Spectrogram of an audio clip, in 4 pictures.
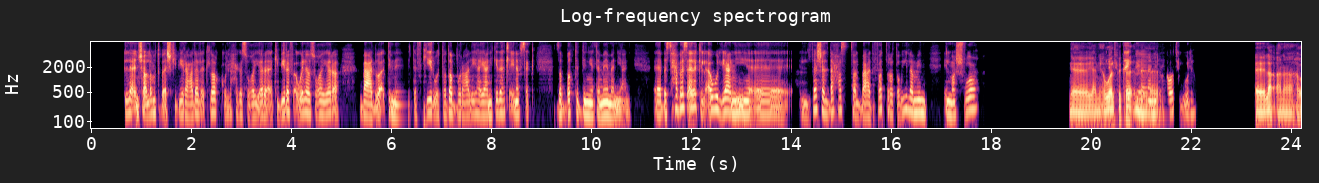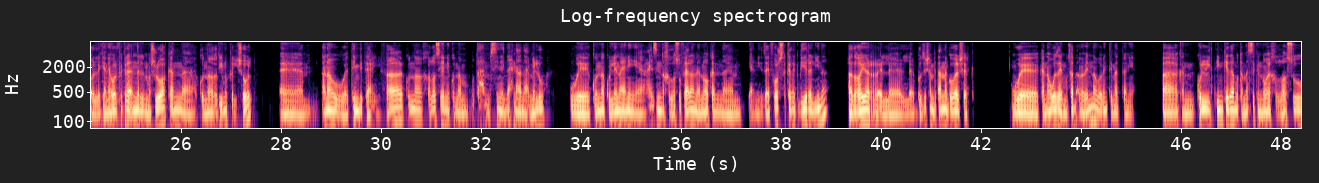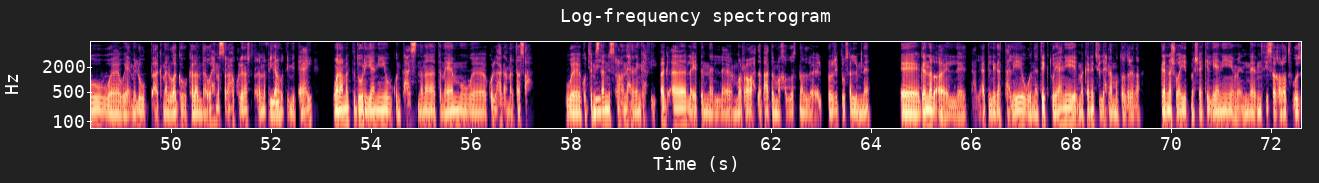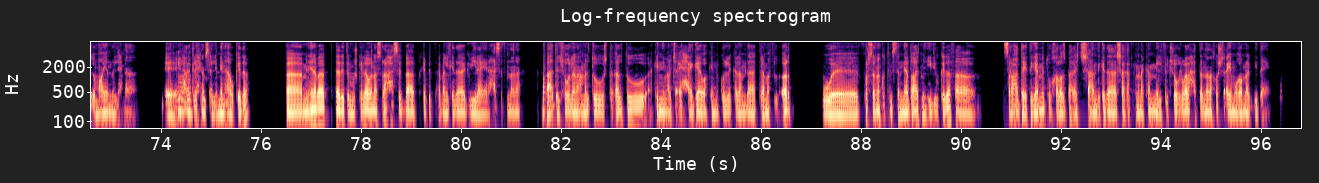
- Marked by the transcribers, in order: other background noise; other noise; background speech; in English: "الTeam"; in English: "الPosition"; in English: "تيمات"; in English: "Team"; tapping; in English: "الTeam"; in English: "الProject"
- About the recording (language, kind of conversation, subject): Arabic, advice, إزاي أقدر أستعيد ثقتي في نفسي بعد ما فشلت في شغل أو مشروع؟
